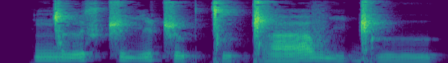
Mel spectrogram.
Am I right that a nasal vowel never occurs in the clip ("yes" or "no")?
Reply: yes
